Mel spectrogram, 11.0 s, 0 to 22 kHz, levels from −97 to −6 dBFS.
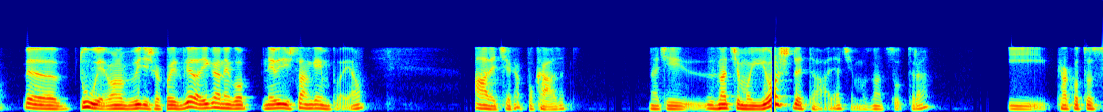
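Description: Packet loss filled with silence chops the speech twice: a 20 ms hole from 1.66 to 1.68 s, right after "tu je ono vidiš", and a 40 ms gap from 7.72 to 7.76 s just before "detalja ćemo znat sutra". The lengths fit one and two 20 ms packets dropped and replaced with dead air, so each hole has hard edges.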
